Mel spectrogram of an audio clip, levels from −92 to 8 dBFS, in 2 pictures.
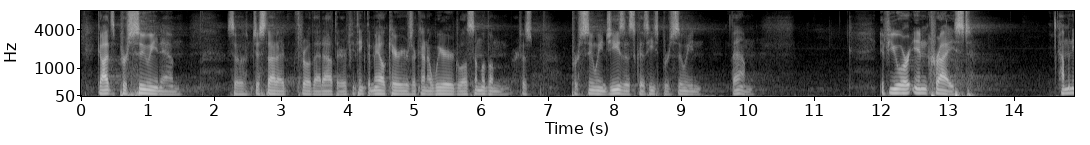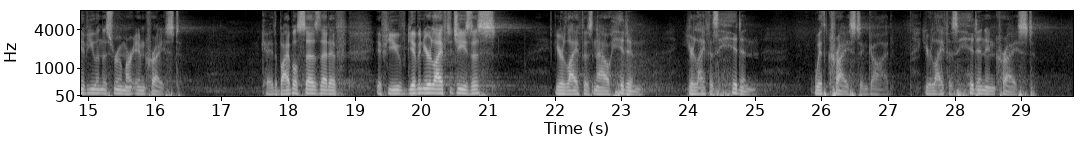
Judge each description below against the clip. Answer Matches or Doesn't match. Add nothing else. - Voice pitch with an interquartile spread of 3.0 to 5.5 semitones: Matches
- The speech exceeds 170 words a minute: Doesn't match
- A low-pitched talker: Matches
